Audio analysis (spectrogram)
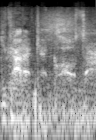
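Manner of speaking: quiet whispered answer; whispering. Real, not acted. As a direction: whisper it back. Whispered reply.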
